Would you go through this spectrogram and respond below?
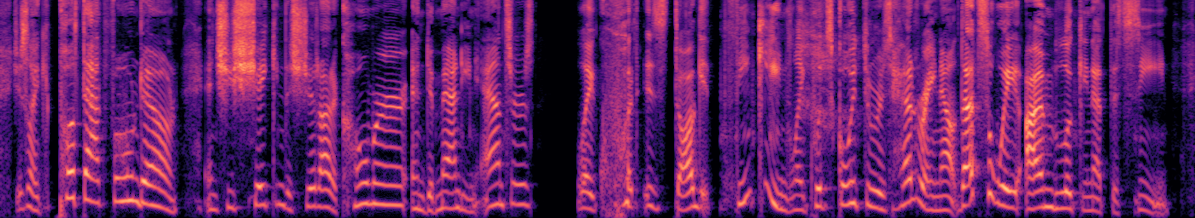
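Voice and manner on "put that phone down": play-acted loud, high-pitched yell. Recapping a scene where a woman yells at a man, retelling a yell. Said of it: "she's yelling at him".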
